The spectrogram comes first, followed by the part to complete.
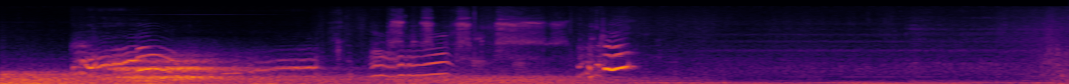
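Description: A cat yowling three times: a long wail that rises and falls, a shorter one about four seconds in, and a sharp, loud cry about six seconds in, over a low rumble. After that only a low, steady hum remains.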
